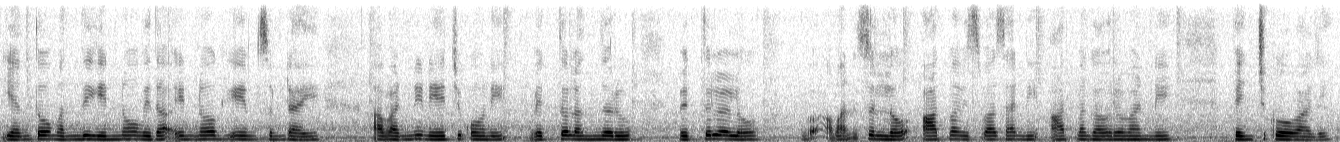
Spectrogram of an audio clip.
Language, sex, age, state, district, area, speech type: Telugu, female, 45-60, Andhra Pradesh, N T Rama Rao, urban, spontaneous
